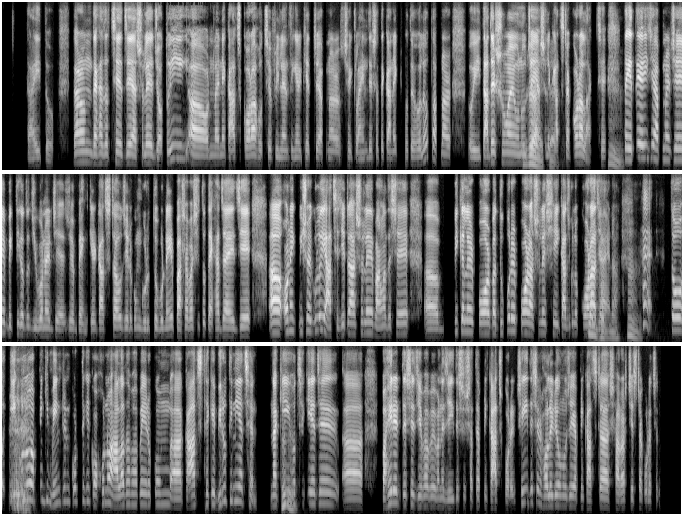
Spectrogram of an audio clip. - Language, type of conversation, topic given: Bengali, podcast, কাজ ও ব্যক্তিগত জীবনের ভারসাম্য বজায় রাখতে আপনি কী করেন?
- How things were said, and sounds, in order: tapping; throat clearing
